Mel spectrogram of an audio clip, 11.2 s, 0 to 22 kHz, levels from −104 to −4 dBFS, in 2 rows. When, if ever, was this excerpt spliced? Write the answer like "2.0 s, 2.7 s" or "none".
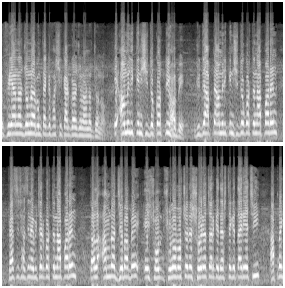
2.2 s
